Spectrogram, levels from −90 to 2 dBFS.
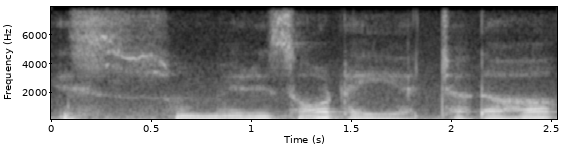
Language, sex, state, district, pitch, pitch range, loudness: Hindi, female, Rajasthan, Jaipur, 175 Hz, 165-190 Hz, -15 LUFS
